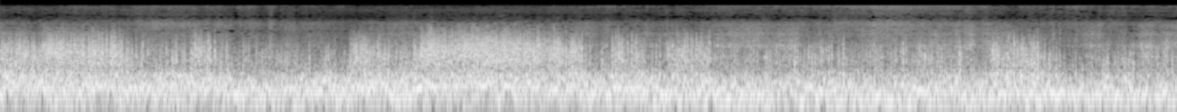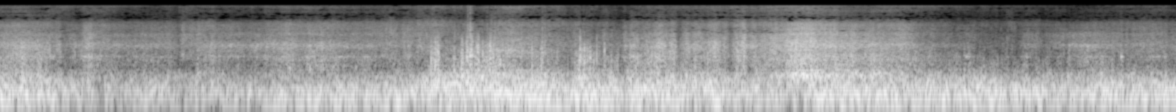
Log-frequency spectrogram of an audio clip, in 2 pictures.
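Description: Wind buffeting the camera microphone during a snowboard descent, with the hiss and scrape of the board on hard-packed snow swelling and fading every few seconds as the rider turns. It is quieter in the second half.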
